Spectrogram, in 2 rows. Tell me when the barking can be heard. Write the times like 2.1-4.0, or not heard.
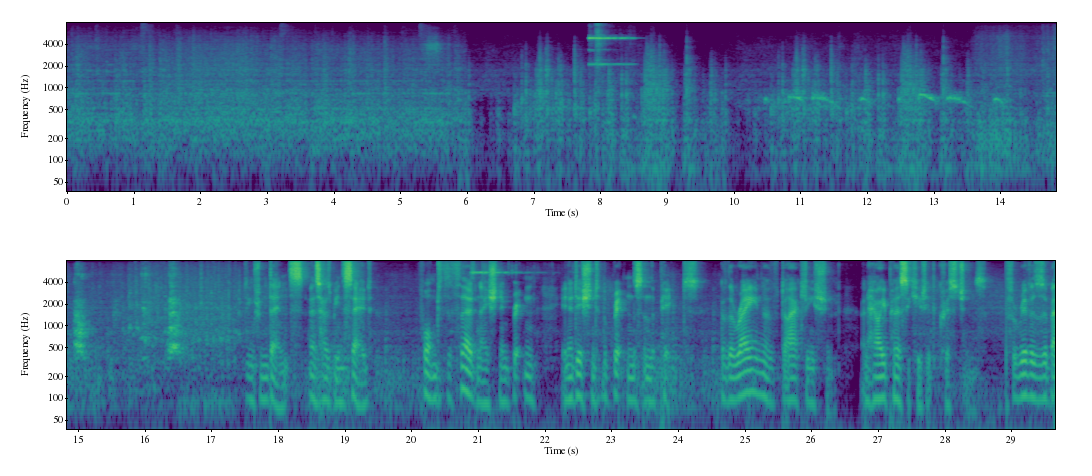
14.9-16.6.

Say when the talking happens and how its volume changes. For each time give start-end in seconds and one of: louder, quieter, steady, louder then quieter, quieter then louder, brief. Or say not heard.
17.5-29.6 steady.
